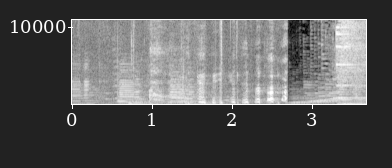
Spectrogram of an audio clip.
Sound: both laughing; upbeat orchestral music

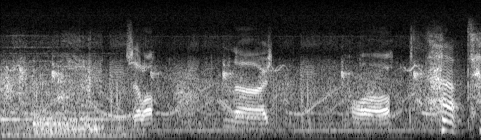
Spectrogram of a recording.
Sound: speaking alien language

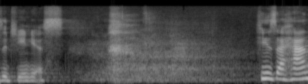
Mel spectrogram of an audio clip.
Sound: laughter

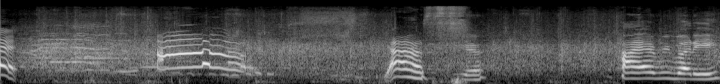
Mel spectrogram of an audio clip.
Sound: cheers and applause

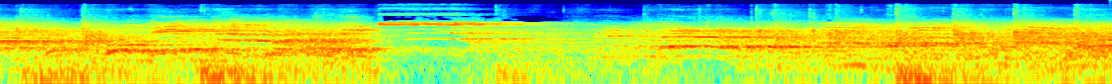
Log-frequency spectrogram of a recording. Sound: claps; whistle blows

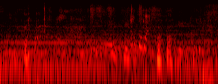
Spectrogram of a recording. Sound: chuckles

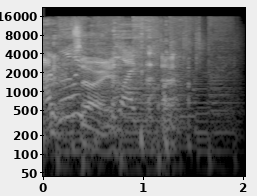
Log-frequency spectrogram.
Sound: both chuckling

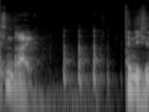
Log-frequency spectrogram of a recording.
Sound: laughs

